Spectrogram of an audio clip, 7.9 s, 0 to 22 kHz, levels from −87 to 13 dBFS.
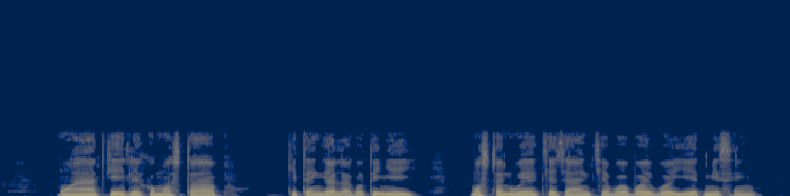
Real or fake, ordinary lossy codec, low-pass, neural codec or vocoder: real; none; 7.2 kHz; none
